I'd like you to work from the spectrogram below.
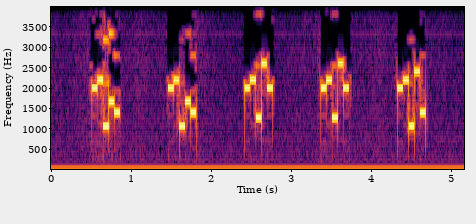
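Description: Five-tone selective call (ZVEI), heard as quick runs of five tones, tones of about 70 ms. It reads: 89164 89164 89338 89338 89104
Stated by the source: ZVEI five-tone call 89701 received by SDR.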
